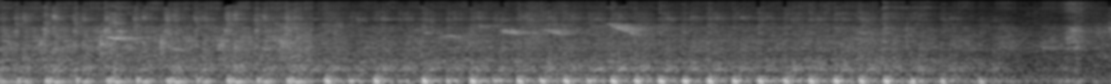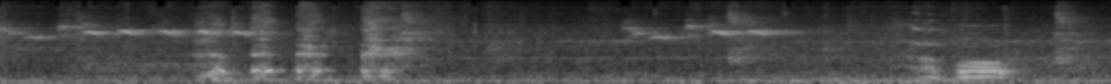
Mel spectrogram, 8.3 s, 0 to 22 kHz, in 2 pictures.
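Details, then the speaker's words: 20-year-old Bajaj CT 100 with a starting problem, after the spark plug was cleaned and sanded because current at the plug was low: single-cylinder thumps catch at once and settle into a steady idle; it now starts cleanly, normal starting. "വണ്ടിയുടെ starting പക്കാ perfect ആയിട്ടുണ്ട്."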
